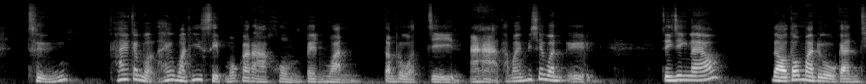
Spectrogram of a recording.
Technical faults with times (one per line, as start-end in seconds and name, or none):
1.25-1.29 short concealed packet loss
3.15-3.23 short concealed packet loss
4.47-4.51 short concealed packet loss
5.83-5.88 short concealed packet loss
